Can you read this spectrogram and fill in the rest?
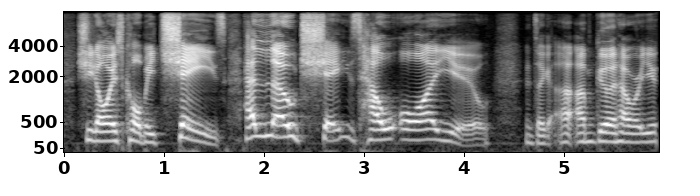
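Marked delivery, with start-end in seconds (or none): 1.9-4.3 put-on Long Island accent, drawn out, swooping high. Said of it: "I would kind of do like an impression of her".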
